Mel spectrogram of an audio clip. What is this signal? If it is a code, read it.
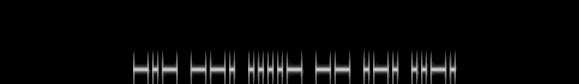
Morse code, heard as a keyed tone, about 25 wpm, 700 Hz. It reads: KG4MRF
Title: USA Call Signs Repeated 2x 25wpm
